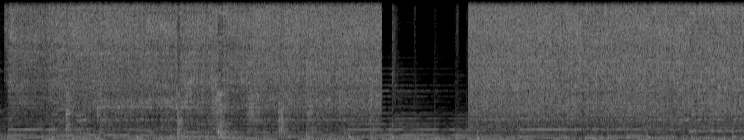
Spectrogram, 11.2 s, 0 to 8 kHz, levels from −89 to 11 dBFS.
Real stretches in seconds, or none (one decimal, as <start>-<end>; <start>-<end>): 0.0-2.2; 3.8-8.4; 9.2-9.8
